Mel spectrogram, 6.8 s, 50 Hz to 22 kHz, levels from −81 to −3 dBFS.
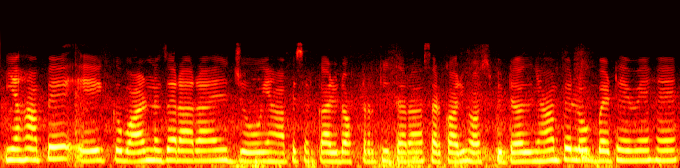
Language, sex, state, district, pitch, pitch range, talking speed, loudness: Hindi, female, Bihar, West Champaran, 230 Hz, 215-240 Hz, 200 wpm, -14 LUFS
